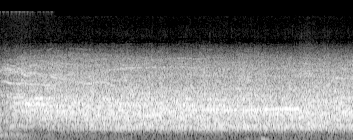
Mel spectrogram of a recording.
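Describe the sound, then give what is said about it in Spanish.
A huge concert crowd roars with sustained, near-unanimous booing at a singer who has just come on stage, a loud continuous wall of jeering voices that stays steady throughout with no individual words standing out. “Dice que le vienen casi ganas de vomitar delante de ese abucheo casi unánime”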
